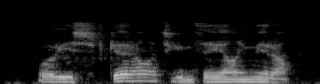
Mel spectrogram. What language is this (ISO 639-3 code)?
kab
